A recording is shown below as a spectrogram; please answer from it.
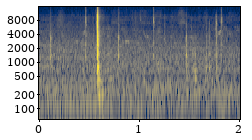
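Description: A single sharp click from the four-way flasher controls of a Geo Metro converted to electric, about half a second in, over a faint steady hiss.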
